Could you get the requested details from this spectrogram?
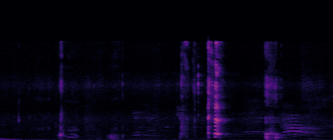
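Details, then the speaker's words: A few short coughs from an infant boy, mixed with cooing, babbling and smiling, with faint room noise; infant cough. "Batuk Pak haji"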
